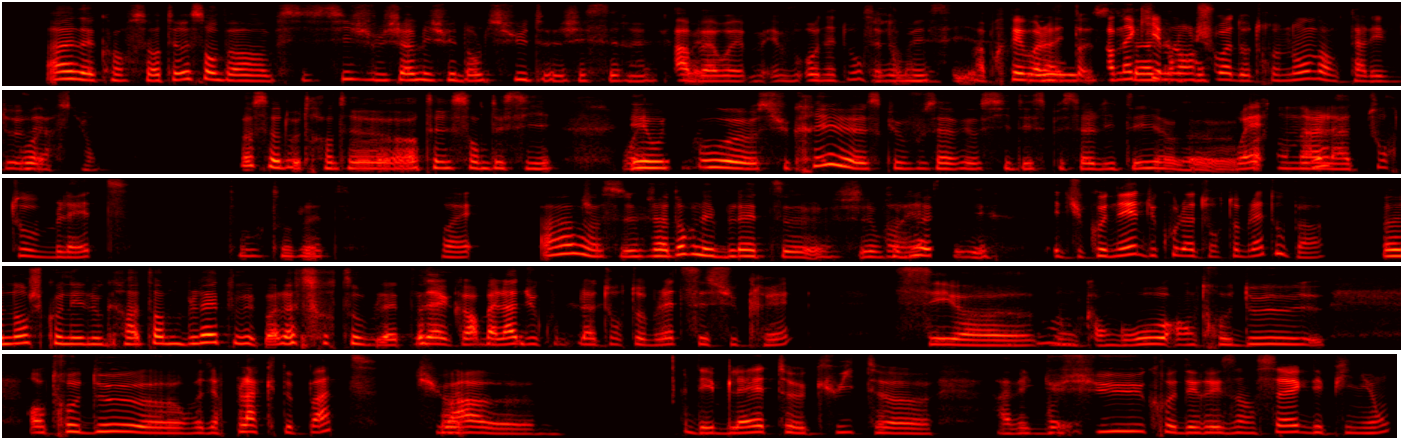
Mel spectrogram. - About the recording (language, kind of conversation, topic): French, unstructured, Quels plats typiques représentent le mieux votre région, et pourquoi ?
- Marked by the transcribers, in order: other background noise; tapping; laughing while speaking: "la tourte aux blettes"; laugh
